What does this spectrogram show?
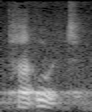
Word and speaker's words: Taurt: Originally, the terms denoted the ancient stellar goddess Taurt, pronounced Taurt. Her name can also be rendered Taurat, Tauret, Tarut, and so on.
